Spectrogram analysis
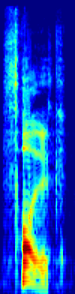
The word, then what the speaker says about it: Volk: here's the thing like the german word for folk which would be folk v-o-l-k as in german it's pronounced folk which is like f-o-l-k in english so that's why you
